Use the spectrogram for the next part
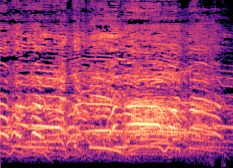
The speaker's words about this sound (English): Through the darkness and forest, the sight the crowds had been hoping, waiting and praying for. Strapped to the cable, the final rescue. Waiting arms and shouts of God is great.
